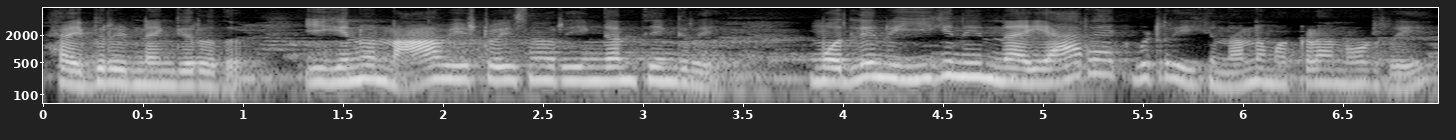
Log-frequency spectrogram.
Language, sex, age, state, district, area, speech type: Kannada, female, 45-60, Karnataka, Dharwad, urban, spontaneous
